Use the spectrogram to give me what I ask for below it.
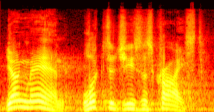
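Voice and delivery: ordinary talk, nothing marked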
